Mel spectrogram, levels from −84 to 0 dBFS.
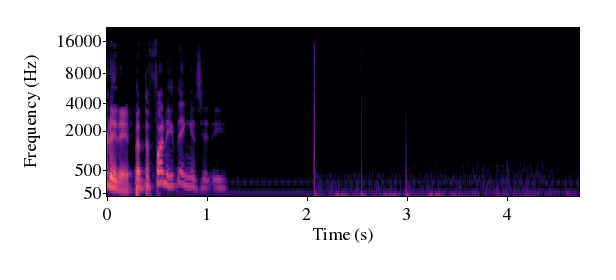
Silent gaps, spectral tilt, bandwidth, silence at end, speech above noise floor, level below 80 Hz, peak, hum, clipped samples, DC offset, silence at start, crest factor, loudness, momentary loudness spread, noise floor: none; -6 dB/octave; 16.5 kHz; 1.4 s; 35 dB; -66 dBFS; -18 dBFS; 60 Hz at -75 dBFS; under 0.1%; under 0.1%; 0 s; 24 dB; -39 LUFS; 22 LU; -72 dBFS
